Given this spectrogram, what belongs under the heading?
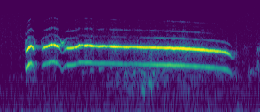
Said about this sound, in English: A rooster.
